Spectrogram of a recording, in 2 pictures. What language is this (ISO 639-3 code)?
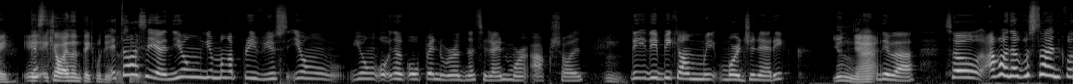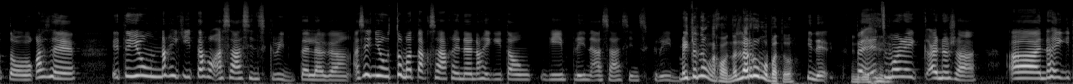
fil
